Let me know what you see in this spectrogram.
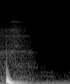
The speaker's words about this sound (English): And then I could send that information to another program that transformed the MIDI CC into a MIDI note. Mm-hmm. And then I can use this note to play the kick drum. So, and it sounds like this.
